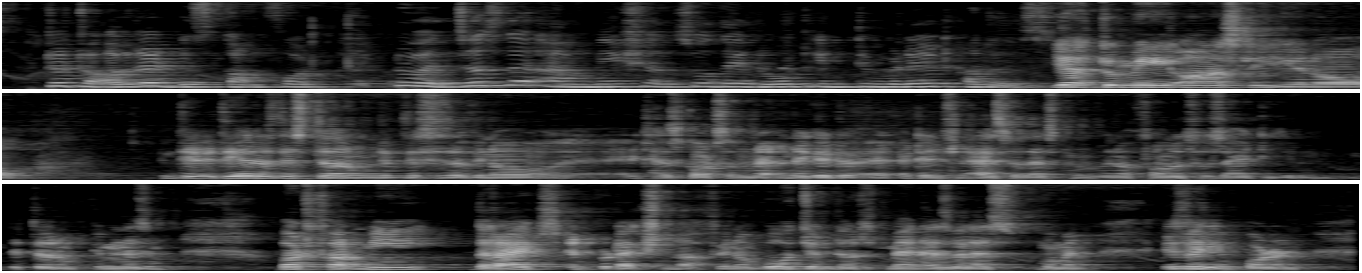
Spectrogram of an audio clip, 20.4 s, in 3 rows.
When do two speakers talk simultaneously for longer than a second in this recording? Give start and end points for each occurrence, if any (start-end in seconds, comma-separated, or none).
none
